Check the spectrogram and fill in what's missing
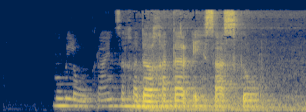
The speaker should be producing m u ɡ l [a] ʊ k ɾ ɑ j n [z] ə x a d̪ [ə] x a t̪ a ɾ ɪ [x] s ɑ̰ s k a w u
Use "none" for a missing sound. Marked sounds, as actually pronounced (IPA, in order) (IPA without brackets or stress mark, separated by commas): a, s, ɑ, h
